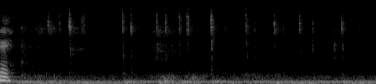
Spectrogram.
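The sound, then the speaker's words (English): Keys clatter on a computer keyboard in many rapid, uneven taps, quiet and continuous over a low hum, with faint voices talking in the background. “You want to type that stuff down? So. Oh, sure. Here, are you at the slash? Yeah, go ahead. Type it.”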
